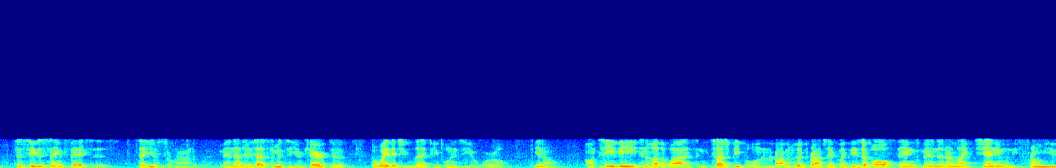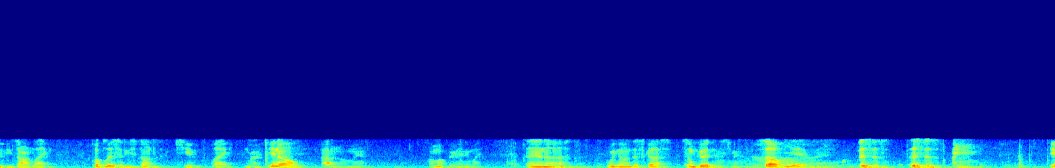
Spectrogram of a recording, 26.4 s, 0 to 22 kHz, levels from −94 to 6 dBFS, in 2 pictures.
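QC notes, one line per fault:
0.92–1.00 s and 9.54–9.63 s, short stall from a late packet: the sound hangs for 59 ms and 63 ms with a slight buzz or dip, because the jitter buffer emptied and the last sound was stretched until the late packet arrived.
1.02–1.06 s and 9.65–9.70 s, short concealed packet loss: a brief smear or wobble where 40 ms and 60 ms of audio never arrived and were filled by extending the preceding sound.
6.38–6.66 s and 15.70–16.47 s, jitter buffer speed-up: the audio briefly sounds hurried at unchanged pitch, running at 116% and then 109%, as short pitch-period slices totalling about 50 ms and about 70 ms were cut to shrink an overfull buffer.
10.73–11.33 s, jitter buffer slow-down: the sound drags slightly, at 95% speed, as 37 ms of repeated pitch periods or bits of pauses were added to rebuild a low buffer.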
